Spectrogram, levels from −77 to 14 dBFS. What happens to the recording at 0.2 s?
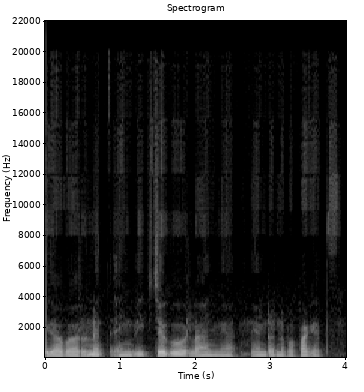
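At 0.2 s, as throughout, the speech is rough and grainy. The likely cause is Opus compression near 16 kbps, which fills bit-starved bands with noise.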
